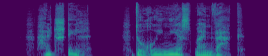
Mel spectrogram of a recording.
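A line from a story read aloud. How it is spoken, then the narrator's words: Muffled hiss in ear. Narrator (German): eine gedämpfte Stimme zischt ihr ins Ohr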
